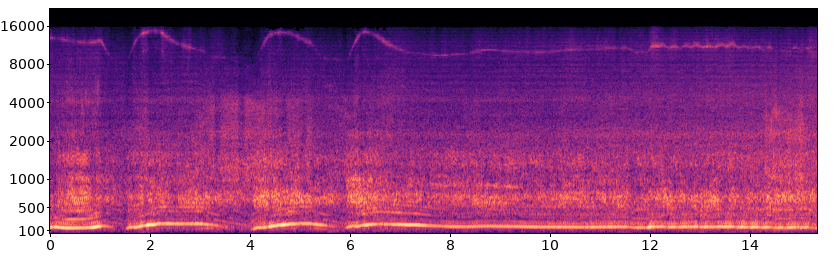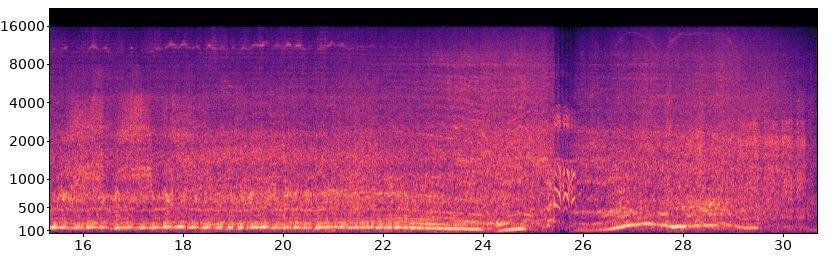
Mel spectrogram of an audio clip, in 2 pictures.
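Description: Nissan Patrol 4x4's engine revving hard in a deep mud pit: a few quick rises and falls in revs, then held high and steady for about fifteen seconds while the tyres churn through the mud, dropping off and revving up again near the end.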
